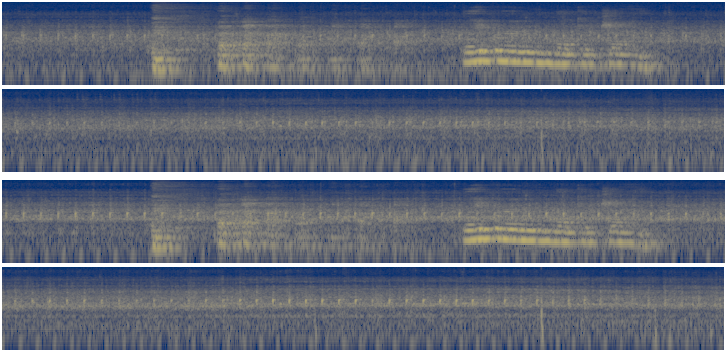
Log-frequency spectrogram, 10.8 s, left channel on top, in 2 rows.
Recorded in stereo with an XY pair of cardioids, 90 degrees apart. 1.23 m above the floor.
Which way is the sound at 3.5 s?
30° right.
